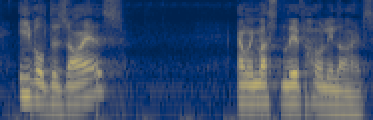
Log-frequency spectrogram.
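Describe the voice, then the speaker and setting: Lively intonation from a man, very cleanly recorded against total silence. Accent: British. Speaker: preacher giving a church sermon. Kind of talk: sermon. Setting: church.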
